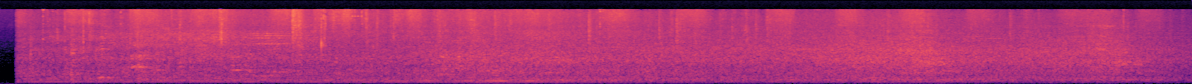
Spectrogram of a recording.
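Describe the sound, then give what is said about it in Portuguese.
A steady wash of road traffic rumbles along past the Westgate shopping centre in Harare, vehicles passing continuously with no pauses, while indistinct voices of people murmur underneath the noise. “Para quem passeia ou passa de carro pelo centro comercial do Westgate em Harare, tudo parece normal.”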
